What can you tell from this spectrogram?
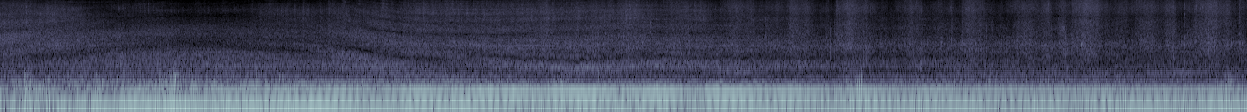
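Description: An engine running steadily at a constant pitch, a continuous low drone, with light rustling in the last few seconds.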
